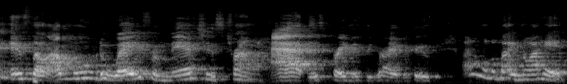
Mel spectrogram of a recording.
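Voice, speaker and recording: Animated in tone, a woman speaks at a fairly quick pace. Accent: Southern US. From US South, small town in south Mississippi. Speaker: nurse and journal entrepreneur. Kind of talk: casual interview chat, personal storytelling.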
